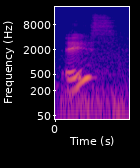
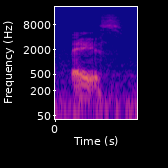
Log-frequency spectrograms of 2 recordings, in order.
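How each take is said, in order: First: Rising base. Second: Low, falling Base. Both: Shown as a demonstration.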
